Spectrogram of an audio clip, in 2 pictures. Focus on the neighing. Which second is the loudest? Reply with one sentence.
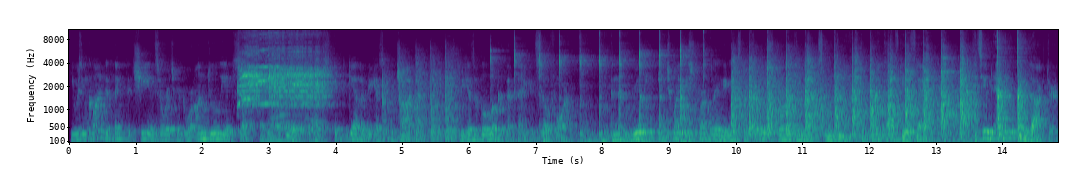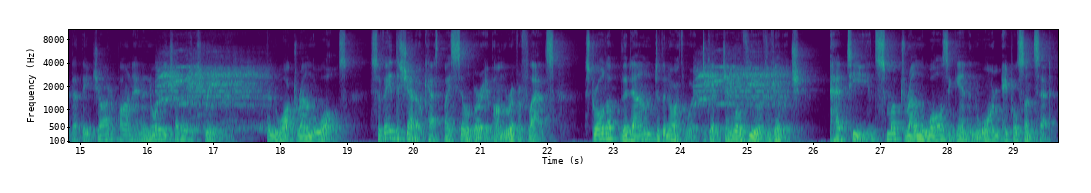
The loudest moment of the neighing is at 3 seconds.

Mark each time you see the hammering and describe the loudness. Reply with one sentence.
You can hear the hammering from 4.7 to 14.4 s, getting louder.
